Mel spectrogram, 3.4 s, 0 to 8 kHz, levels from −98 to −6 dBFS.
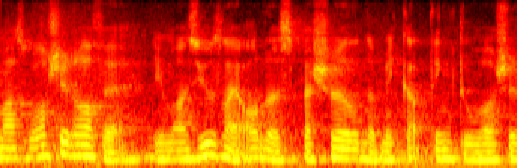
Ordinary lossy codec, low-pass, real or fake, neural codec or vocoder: none; none; real; none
